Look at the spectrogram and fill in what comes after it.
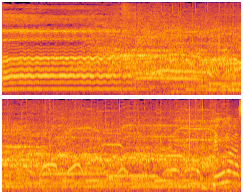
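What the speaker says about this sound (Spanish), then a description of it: "Me uno a las chicas que te están aplaudiendo" A crowd of girls cheering and screaming at a band audition, loud, continuous whoops and shouts with high-pitched voices overlapping throughout.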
